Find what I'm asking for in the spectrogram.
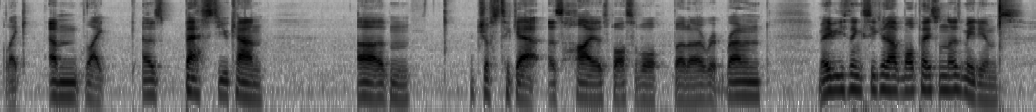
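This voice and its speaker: A man's voice: lowish voice, a little slow. Laid-back young male co-commentator. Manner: laid-back, hesitant with many fillers. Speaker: sim racing co-commentator. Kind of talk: live esports race commentary.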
